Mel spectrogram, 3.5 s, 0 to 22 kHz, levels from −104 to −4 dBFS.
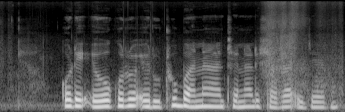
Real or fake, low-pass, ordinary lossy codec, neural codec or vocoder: real; none; none; none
